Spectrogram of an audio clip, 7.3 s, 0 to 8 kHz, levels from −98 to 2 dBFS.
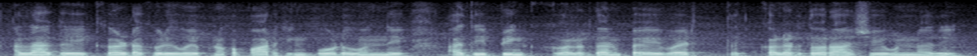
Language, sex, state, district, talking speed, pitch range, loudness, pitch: Telugu, female, Telangana, Hyderabad, 130 wpm, 110-115 Hz, -19 LUFS, 110 Hz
